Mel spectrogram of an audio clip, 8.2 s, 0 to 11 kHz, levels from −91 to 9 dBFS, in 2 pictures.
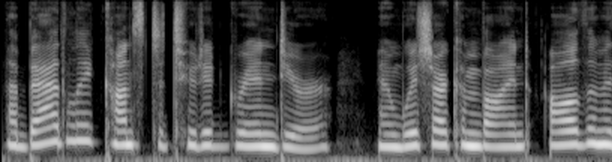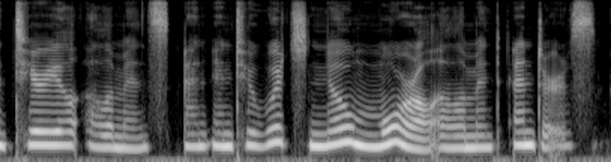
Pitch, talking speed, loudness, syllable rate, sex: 235 Hz, 140 wpm, -15 LUFS, 4.9 syllables/s, female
